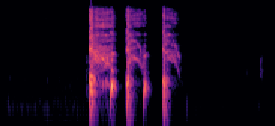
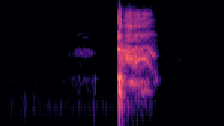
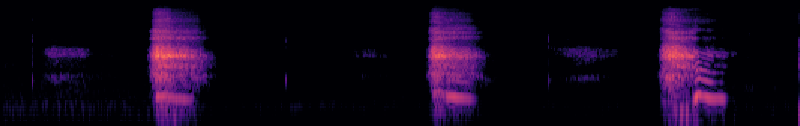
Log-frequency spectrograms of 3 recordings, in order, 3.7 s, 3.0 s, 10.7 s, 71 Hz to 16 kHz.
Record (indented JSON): {
  "three_cough_length": "3.7 s",
  "three_cough_amplitude": 32393,
  "three_cough_signal_mean_std_ratio": 0.29,
  "cough_length": "3.0 s",
  "cough_amplitude": 32768,
  "cough_signal_mean_std_ratio": 0.27,
  "exhalation_length": "10.7 s",
  "exhalation_amplitude": 21232,
  "exhalation_signal_mean_std_ratio": 0.3,
  "survey_phase": "beta (2021-08-13 to 2022-03-07)",
  "age": "18-44",
  "gender": "Female",
  "wearing_mask": "No",
  "symptom_new_continuous_cough": true,
  "symptom_runny_or_blocked_nose": true,
  "symptom_shortness_of_breath": true,
  "symptom_sore_throat": true,
  "symptom_headache": true,
  "symptom_other": true,
  "symptom_onset": "3 days",
  "smoker_status": "Ex-smoker",
  "respiratory_condition_asthma": false,
  "respiratory_condition_other": false,
  "recruitment_source": "Test and Trace",
  "submission_delay": "2 days",
  "covid_test_result": "Positive",
  "covid_test_method": "ePCR"
}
